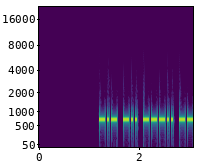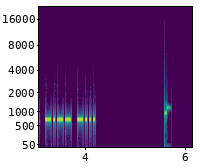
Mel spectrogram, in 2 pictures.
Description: Morse code, heard as a keyed tone, about 30 wpm, 700 Hz. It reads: KD8MYB
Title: USA Call Signs - 6 Characters - 2x Character Spacing - 30wpm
